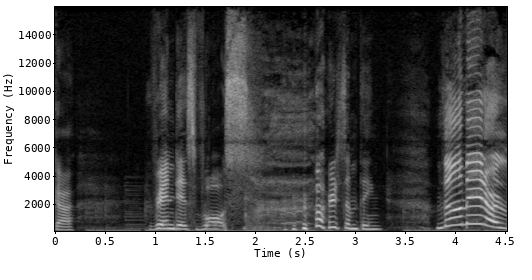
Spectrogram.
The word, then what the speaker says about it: Lumin: Lumin or looming? Lumin. Good thing Colonel Isolde is very experienced. I'm Lumin and bloomin', wheeling and dealing.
